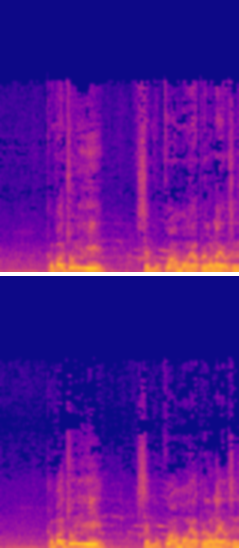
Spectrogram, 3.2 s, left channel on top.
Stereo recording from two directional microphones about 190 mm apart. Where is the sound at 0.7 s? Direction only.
25° left (ahead or behind).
